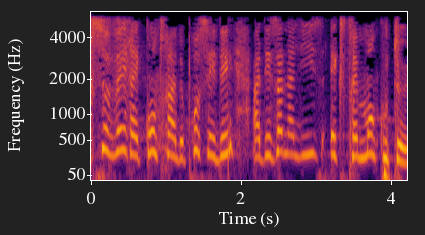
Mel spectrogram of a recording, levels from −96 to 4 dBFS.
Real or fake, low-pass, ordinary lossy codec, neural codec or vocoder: real; 5.4 kHz; none; none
